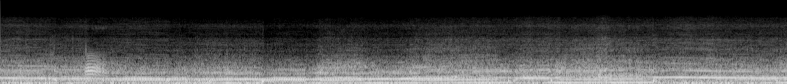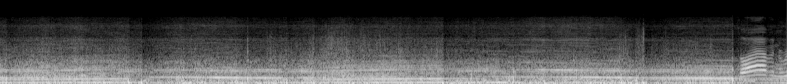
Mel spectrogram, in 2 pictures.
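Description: A motorcycle rides along a road at an easy pace, its engine droning loudly and steadily with rising and falling pitch as the rider shifts, under constant heavy wind buffeting and occasional talk.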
